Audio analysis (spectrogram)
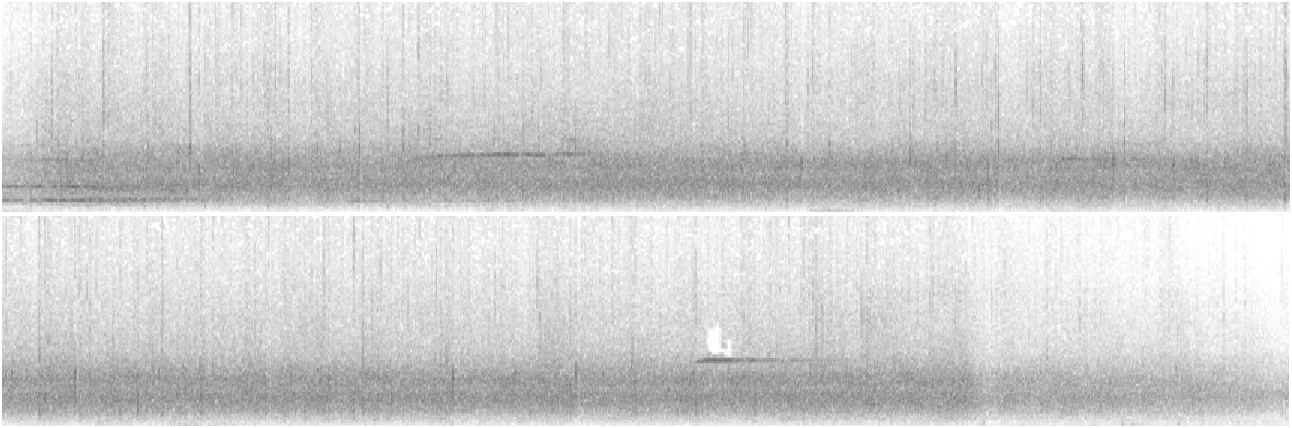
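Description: Sustained audience applause, a dense wash of many hands clapping at steady loudness for the whole stretch, easing slightly near the end, with a few faint cheers mixed in.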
